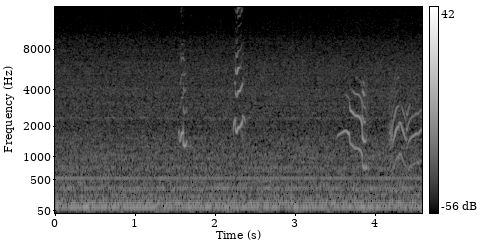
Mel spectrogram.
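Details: Newborn English Bulldog pups, two hours old and from a blue sable litter, sleep and twitch while letting out short thin squeaks, then a pair of looping, rising-and-falling whines near the end over a constant background hum.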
